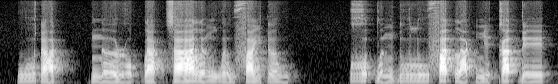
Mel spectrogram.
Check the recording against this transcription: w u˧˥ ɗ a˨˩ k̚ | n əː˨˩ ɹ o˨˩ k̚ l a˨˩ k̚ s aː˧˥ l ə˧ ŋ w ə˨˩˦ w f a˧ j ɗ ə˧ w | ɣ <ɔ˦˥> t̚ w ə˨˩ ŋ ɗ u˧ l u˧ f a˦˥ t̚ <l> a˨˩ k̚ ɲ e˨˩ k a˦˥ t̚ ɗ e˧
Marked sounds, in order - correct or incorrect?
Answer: incorrect: o˦˥, correct

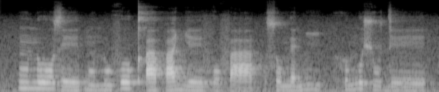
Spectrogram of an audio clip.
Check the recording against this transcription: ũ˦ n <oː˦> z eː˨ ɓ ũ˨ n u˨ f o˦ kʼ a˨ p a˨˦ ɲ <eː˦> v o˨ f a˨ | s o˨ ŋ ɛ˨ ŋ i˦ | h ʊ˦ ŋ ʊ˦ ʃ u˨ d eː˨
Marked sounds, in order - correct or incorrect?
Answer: correct, incorrect: eː˨

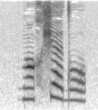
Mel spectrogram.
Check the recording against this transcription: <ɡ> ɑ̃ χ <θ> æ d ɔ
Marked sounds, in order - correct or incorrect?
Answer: correct, incorrect: ʃ

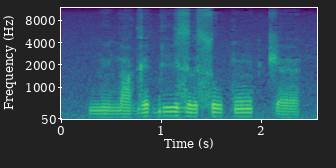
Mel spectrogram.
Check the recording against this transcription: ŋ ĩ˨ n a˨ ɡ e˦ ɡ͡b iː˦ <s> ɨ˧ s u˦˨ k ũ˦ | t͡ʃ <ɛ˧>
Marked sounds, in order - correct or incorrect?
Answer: incorrect: z, incorrect: ɛ˨

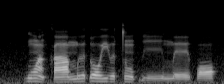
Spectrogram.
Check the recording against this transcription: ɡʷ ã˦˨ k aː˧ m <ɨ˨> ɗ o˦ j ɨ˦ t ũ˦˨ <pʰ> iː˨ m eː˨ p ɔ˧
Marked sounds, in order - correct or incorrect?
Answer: incorrect: ɨ˦, incorrect: ɓ

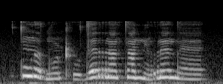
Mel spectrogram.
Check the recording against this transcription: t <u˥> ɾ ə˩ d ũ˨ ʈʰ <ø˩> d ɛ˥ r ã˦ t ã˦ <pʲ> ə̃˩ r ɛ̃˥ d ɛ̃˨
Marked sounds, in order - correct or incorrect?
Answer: incorrect: ũ˥, incorrect: u˩, incorrect: mʲ

